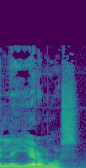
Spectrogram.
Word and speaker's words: leyéramos: Era bueno que leyéramos muchos libros. Leyéramos, L E Y E R A M O S, accent on the E after the Y, leyéramos.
